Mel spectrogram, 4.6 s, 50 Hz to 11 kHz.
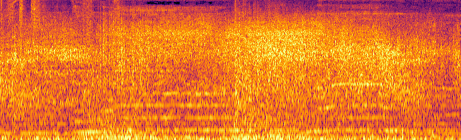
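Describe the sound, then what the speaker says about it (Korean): Mount Vesuvius erupting in AD 79 near Pompeii, a dense, continuous low rumbling roar of volcanic explosion that stays loud and steady throughout, with no voices present. "베수비오 산이 폭발했다."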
